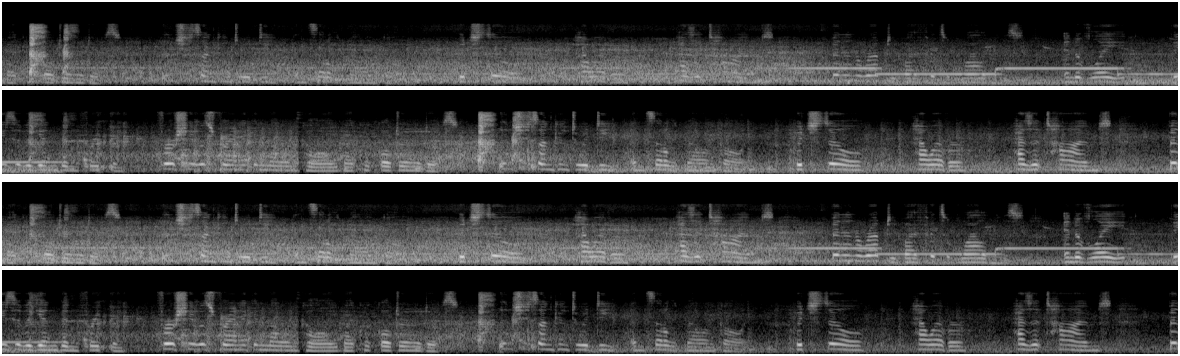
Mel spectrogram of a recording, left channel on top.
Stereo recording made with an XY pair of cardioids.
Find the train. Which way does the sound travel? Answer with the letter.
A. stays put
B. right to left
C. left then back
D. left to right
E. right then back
B.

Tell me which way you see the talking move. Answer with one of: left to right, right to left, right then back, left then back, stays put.
right to left.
